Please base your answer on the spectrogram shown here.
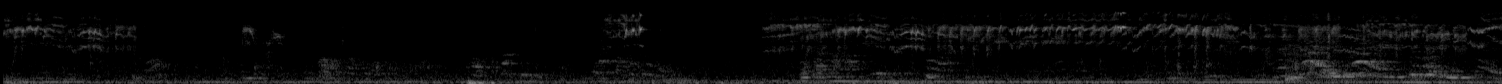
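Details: A young captive-bred Gouldian finch, kept in a colony during breeding, sings a thin, very high hissing and buzzy warble in broken bursts, with a low hum and faint voices behind.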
